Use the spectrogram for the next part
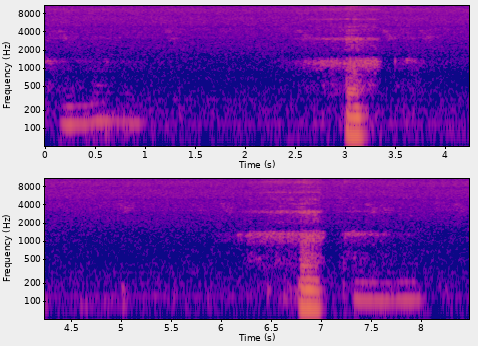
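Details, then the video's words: Basset Hound asleep in a quiet room, giving soft wheezy breaths broken by two sharp, loud snorts about four seconds apart, each followed by a gentle rumbling exhale. "Snoring Basset Hound"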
